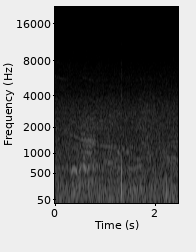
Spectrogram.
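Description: Football pitch ambience: distant shouts and calls of players, with one sharp knock of a football being kicked a little past halfway.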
